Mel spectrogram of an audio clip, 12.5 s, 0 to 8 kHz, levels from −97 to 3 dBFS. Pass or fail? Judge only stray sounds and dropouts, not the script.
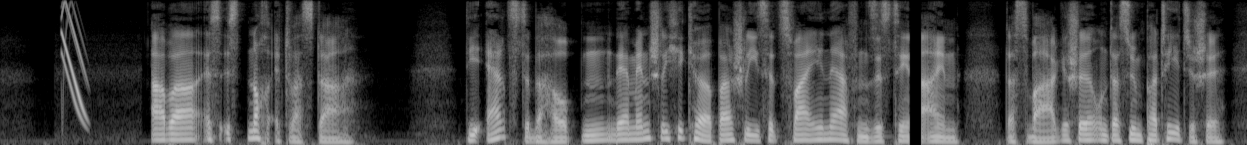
fail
